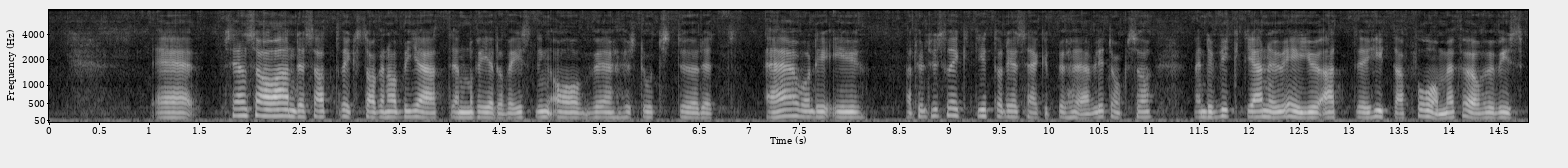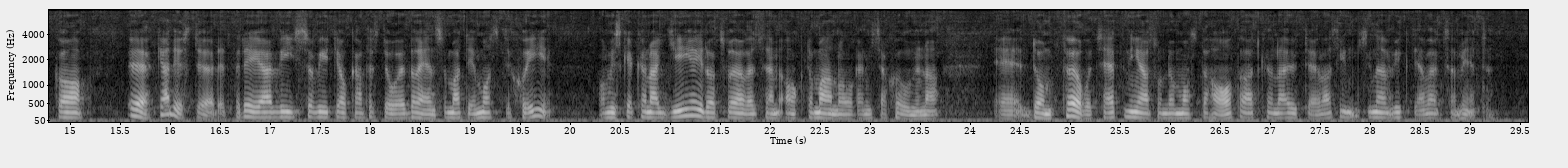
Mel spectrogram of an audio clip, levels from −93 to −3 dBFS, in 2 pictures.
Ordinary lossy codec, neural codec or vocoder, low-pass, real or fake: none; codec, 16 kHz, 4.8 kbps, FACodec; none; fake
